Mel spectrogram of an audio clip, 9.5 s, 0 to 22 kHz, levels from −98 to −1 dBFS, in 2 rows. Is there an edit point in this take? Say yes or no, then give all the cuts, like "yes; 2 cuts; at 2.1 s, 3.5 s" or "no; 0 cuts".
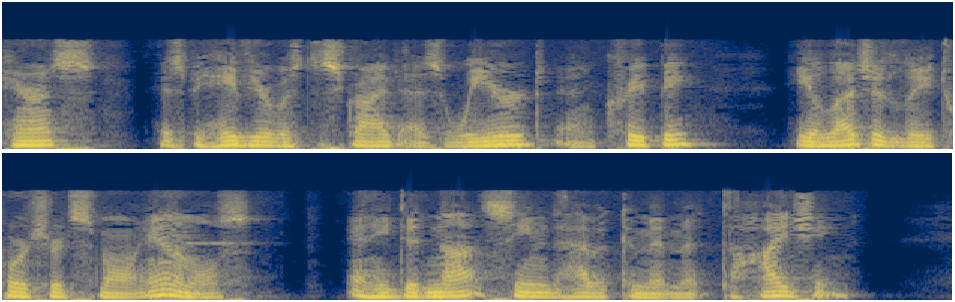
no; 0 cuts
